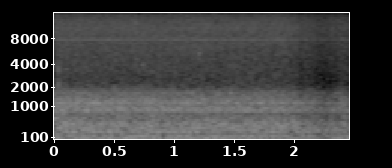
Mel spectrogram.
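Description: Steady low road and engine noise inside a moving car's cabin.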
